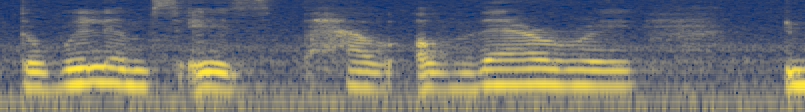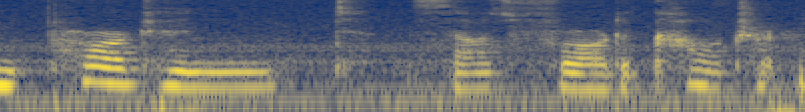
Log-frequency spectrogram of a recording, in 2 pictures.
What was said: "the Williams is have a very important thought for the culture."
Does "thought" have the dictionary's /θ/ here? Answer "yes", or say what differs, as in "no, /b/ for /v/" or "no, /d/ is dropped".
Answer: no, /s/ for /θ/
